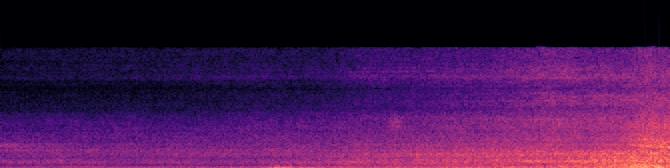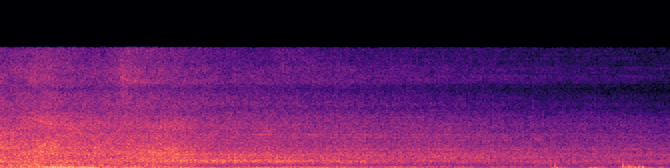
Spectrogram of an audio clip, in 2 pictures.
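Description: Passenger train passing a station platform at speed: its rumble and rush of air build up, peak as it goes by about four seconds in, then fade as it runs away.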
